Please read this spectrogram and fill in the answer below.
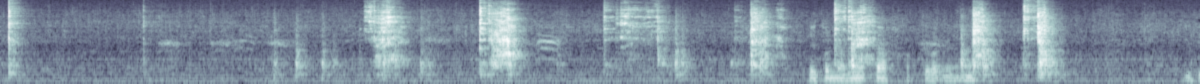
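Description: Flat metal spatula scraping and stirring chickpeas and potato chunks in a stainless-steel pot, in a series of separate scraping strokes, over a low steady sizzle of the cooking food.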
